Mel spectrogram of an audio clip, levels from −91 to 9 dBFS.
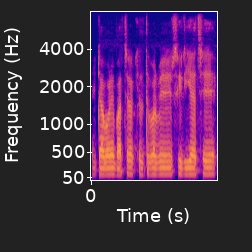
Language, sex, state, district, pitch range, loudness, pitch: Bengali, male, West Bengal, Paschim Medinipur, 110-115 Hz, -19 LUFS, 110 Hz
